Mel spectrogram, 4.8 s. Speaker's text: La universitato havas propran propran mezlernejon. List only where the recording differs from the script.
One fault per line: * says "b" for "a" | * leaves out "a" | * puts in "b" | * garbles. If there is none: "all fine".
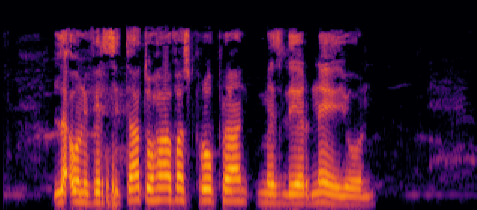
* leaves out "propran"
